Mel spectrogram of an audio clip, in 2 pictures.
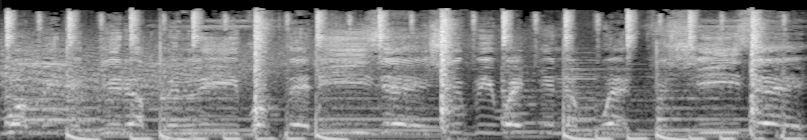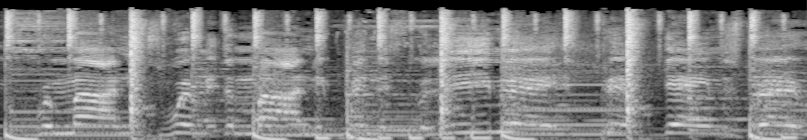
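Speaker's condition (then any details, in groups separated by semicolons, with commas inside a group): No condition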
